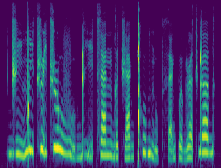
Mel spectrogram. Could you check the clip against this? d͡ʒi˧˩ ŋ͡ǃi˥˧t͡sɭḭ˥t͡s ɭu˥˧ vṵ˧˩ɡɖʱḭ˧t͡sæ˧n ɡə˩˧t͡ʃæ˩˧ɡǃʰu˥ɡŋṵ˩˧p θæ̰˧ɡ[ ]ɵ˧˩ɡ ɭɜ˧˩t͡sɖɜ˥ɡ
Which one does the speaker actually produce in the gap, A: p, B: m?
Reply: A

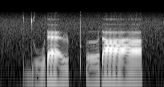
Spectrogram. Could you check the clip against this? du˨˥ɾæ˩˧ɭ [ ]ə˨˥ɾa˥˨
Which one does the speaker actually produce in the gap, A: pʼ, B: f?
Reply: A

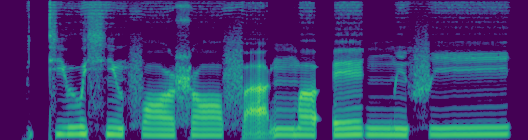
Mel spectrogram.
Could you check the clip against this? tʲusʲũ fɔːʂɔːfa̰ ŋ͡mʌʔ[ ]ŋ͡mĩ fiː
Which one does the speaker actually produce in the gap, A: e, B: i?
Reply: A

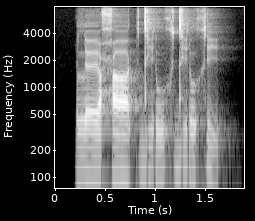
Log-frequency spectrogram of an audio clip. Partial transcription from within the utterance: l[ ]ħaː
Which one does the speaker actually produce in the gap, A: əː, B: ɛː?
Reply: B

